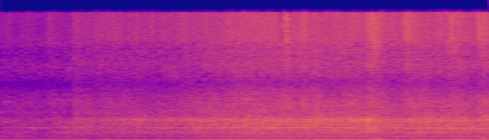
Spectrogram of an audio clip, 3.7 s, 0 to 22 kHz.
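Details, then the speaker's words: VW Mk4 TDI diesel during parasitic draw diagnosis: uneven, lumpy, stumbling idle that sounds like a misfire; cause not confirmed. "hear that it's as if it's misfiring or something"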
